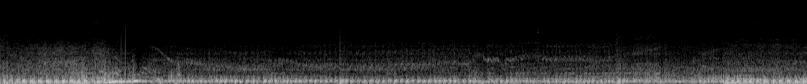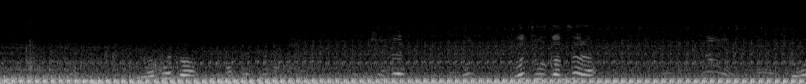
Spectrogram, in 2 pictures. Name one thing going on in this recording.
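A motorcycle engine rumbles nearby, then idles with a steady throb.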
